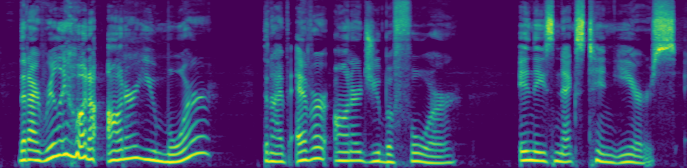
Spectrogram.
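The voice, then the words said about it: Emotional, voice breaking. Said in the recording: “Oh my gosh, I'm getting emotional.”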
